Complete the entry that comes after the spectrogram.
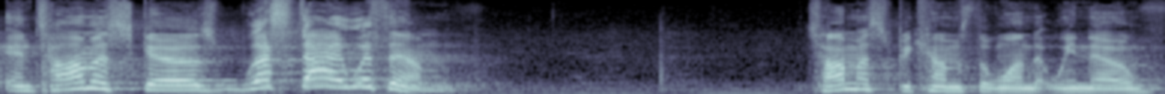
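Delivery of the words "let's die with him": high, drawn-out, slow cry; mock-heroic, pitched way up; misplaced rallying cry. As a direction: call it out like an over-eager amen. Thomas's misplaced rallying cry, retold.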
